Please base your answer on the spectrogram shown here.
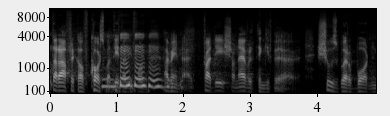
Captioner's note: laughter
